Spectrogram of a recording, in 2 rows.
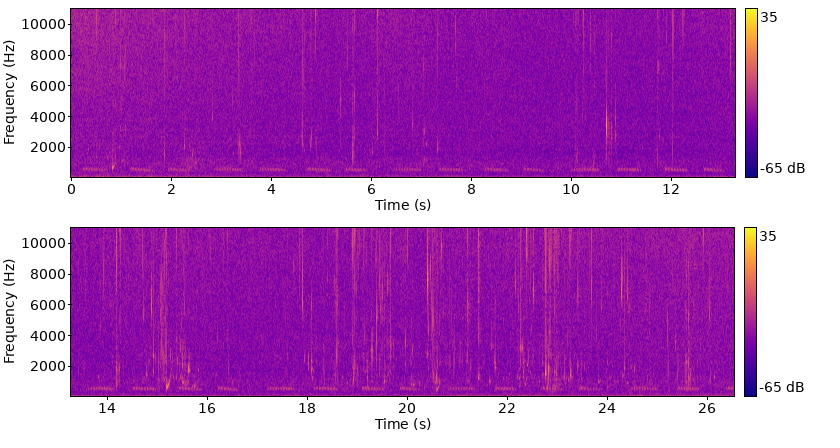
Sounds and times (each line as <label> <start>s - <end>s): european turtle dove 0.0s - 26.5s
very very quiet Risle river 0.0s - 26.5s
